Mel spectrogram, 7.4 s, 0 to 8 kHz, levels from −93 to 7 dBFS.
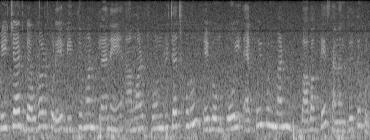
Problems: constant background noise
